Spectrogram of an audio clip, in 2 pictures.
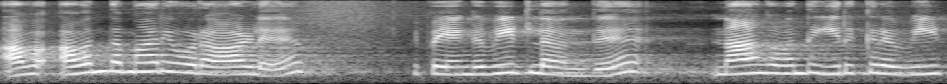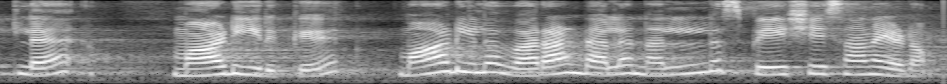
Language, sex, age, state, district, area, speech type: Tamil, female, 30-45, Tamil Nadu, Salem, urban, spontaneous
